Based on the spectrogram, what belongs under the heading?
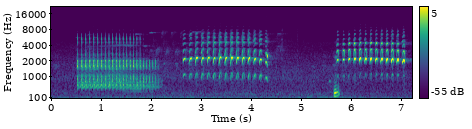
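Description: Pileated Woodpecker giving three loud, rapid series of ringing 'wuk' notes, each lasting one to two seconds, with a brief low thump before the last series.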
